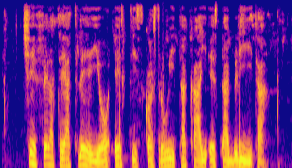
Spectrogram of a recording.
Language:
Esperanto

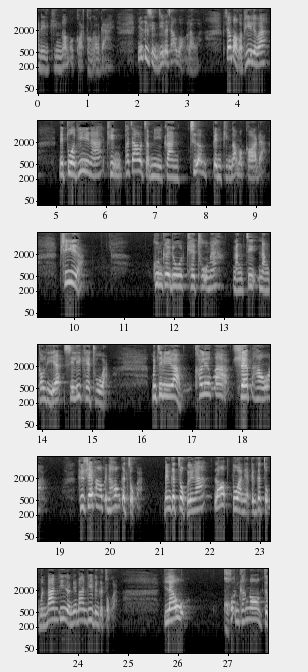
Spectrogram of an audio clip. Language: Thai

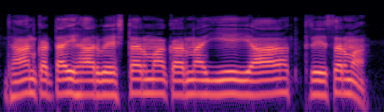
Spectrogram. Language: Chhattisgarhi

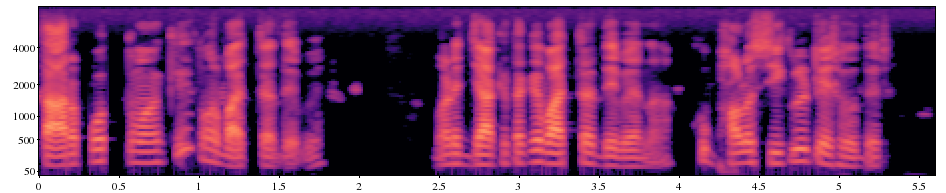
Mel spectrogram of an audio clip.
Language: Bangla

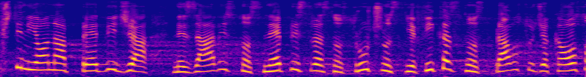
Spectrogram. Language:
Serbian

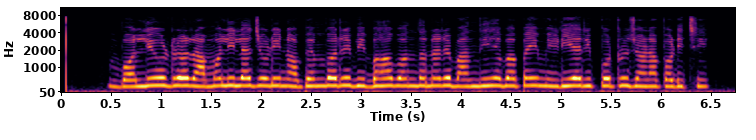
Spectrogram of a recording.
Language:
Odia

